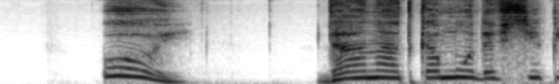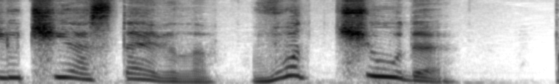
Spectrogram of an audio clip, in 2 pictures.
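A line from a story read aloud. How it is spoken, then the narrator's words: Exclaiming. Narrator (Russian): воскликнула Феня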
